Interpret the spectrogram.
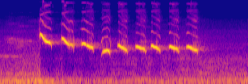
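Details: Young orange-headed thrush from Singaraja, Bali, singing to prompt other birds: a quick run of about nine clear slurred whistles, each dropping in pitch, delivered evenly in under two seconds against a quiet low rumble.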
